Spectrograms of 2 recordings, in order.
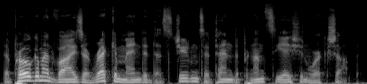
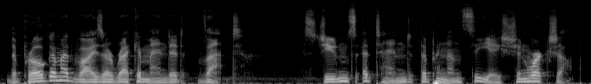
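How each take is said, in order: First: The sentence is spoken at a quick pace. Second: The sentence is spoken at a slower pace. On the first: "that's me talking at a rather quick pace" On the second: "let's listen a little more slowly"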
